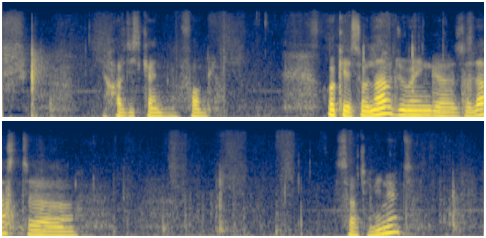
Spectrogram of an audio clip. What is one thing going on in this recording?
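A young man speaks calmly and briefly.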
